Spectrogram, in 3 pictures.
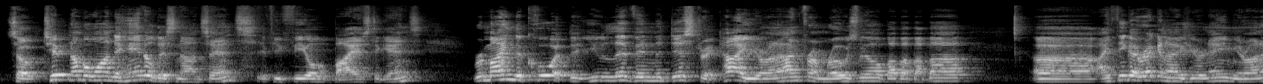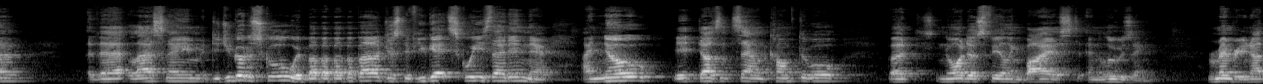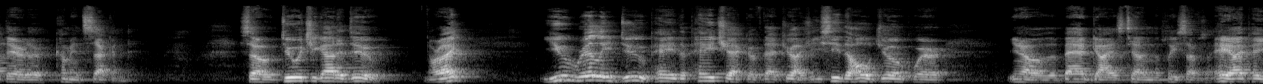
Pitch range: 140-185 Hz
